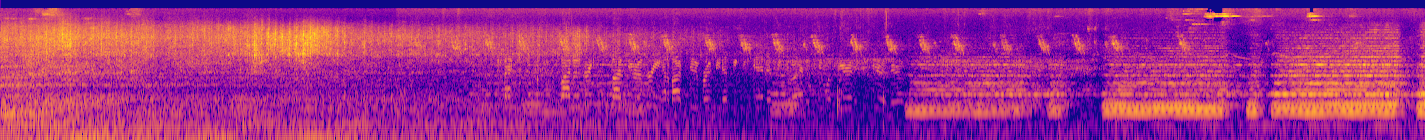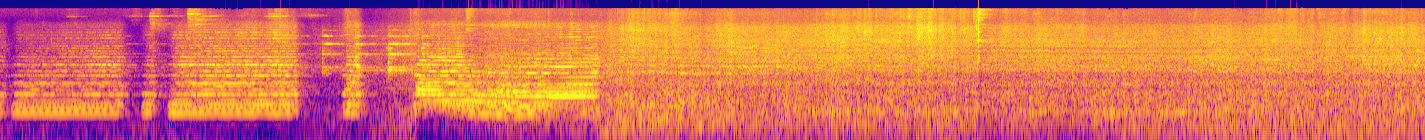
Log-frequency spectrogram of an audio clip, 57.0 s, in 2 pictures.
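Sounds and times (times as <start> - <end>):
wheels clacking over rail joints: 0.0 - 19.2, 40.0 - 57.0
train cars rumbling past: 0.0 - 57.0
locomotive air horn blasts: 9.6 - 13.5, 15.3 - 16.4, 17.7 - 34.7, 35.3 - 36.0, 36.8 - 40.7.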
